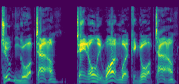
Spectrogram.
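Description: A man voicing a gruff, surly young journeyman who growls his words in a storybook reading. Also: mid-range voice, very animated, normal speed, a bit bright, no echo, voice pushed up. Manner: growling, sullen.

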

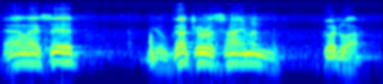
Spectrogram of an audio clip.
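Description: A man playing a brisk, authoritative government commissioner in an old radio drama. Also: fairly high pitch, animated, natural voice. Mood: stern. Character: stern government commissioner briefing his agent. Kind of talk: 1950s radio drama acting. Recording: dull old radio recording.

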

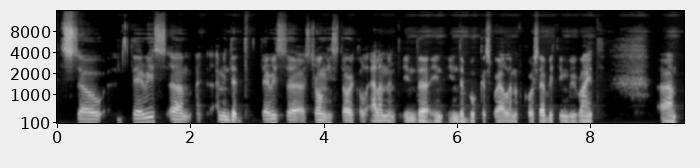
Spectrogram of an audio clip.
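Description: A man's voice: low voice, steady tone, normal speed, dry recording. A man in his fifties from Finland, a history professor answering interview questions with many fillers and restarts. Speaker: guest author, history professor.

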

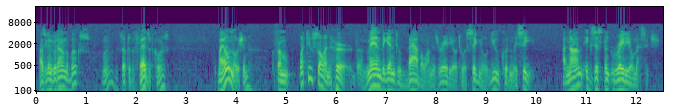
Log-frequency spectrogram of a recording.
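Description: An actor playing a cynical, matter-of-fact desk official in a radio drama, brusque and offhand, with a husky voice. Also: male voice, low-pitched, big pitch swings, normal speed, heavily acted. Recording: dull old radio recording.

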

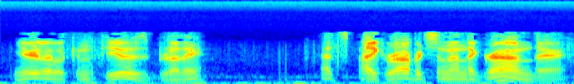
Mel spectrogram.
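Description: A man's voice: low-pitched, animated, slow, slightly rough, exaggerated voice. An actor playing a tough, cool male lawman, laconic and slangy, in 1940s radio drama style. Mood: cool, amused. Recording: muffled old radio recording.

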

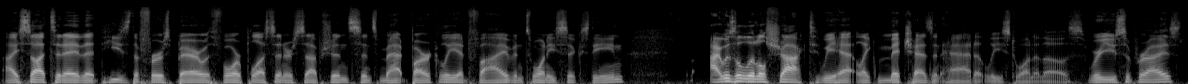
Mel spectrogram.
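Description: A man's voice: deep voice, moderate pace, clear, resonant tone, no room sound. A man with a central Illinois accent, hosting a casual sports podcast with exasperated, sweary rambling.

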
